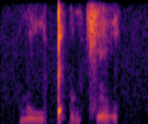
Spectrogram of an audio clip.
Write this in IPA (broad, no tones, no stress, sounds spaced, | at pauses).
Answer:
ɳ u ǃʼ ə ɳ t͡s ɛ ə̯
